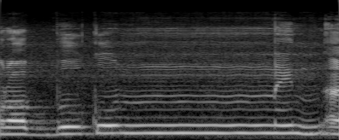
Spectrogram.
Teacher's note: میم ساکن کے بعد دوسری میم ہے تو یہاں پر ادغام شفوی ہوگا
